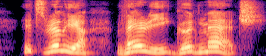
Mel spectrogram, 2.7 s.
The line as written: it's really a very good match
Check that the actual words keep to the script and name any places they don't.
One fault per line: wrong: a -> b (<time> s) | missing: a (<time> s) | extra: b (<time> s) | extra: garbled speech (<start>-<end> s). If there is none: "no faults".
no faults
